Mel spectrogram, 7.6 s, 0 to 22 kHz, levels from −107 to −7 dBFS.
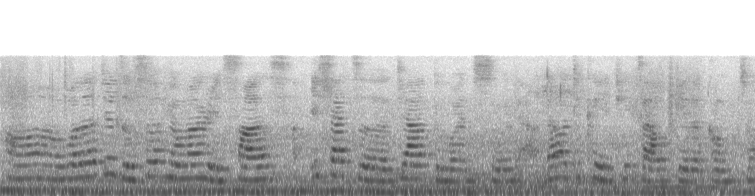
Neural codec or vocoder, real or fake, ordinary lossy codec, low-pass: none; real; none; none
